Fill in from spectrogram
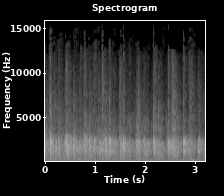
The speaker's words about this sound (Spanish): Dale un aplauso a la palabra de Dios.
